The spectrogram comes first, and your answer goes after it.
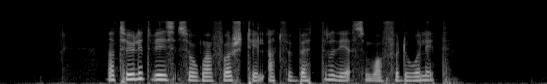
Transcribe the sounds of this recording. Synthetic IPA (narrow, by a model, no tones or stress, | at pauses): nat̪ʰʉ̟ːlɭɪt̪viːsːoːɡmanfœʂʈʰɪlʔat̪fœɾbɛt̪ɾad̪ɛ̰sɔmva̰ɾfœɖoːlɪt̪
